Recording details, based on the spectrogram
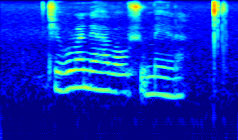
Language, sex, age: Venda, female, 34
